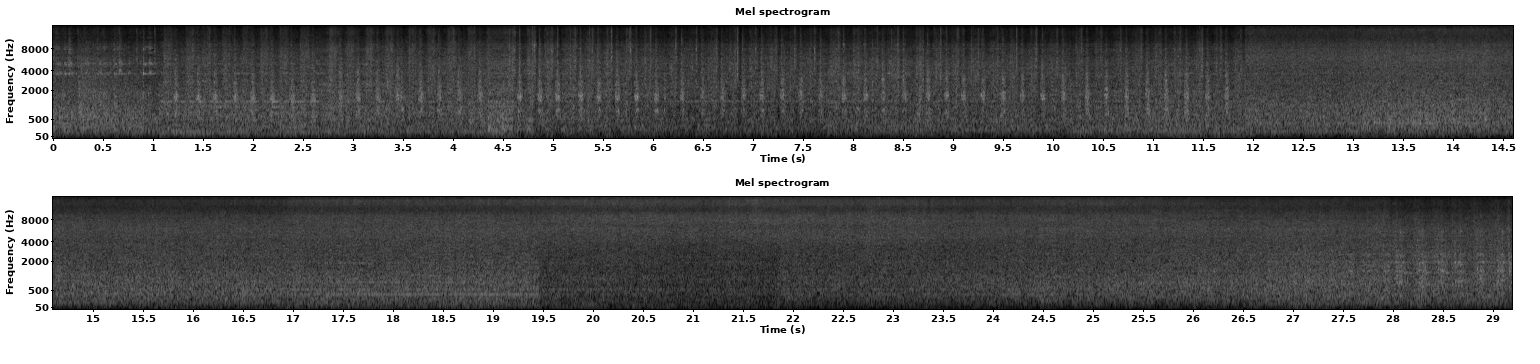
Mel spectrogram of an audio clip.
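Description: Bottling-line machinery running: a steady hiss with rapid, even ticking for about the first twelve seconds, then a smoother hiss.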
